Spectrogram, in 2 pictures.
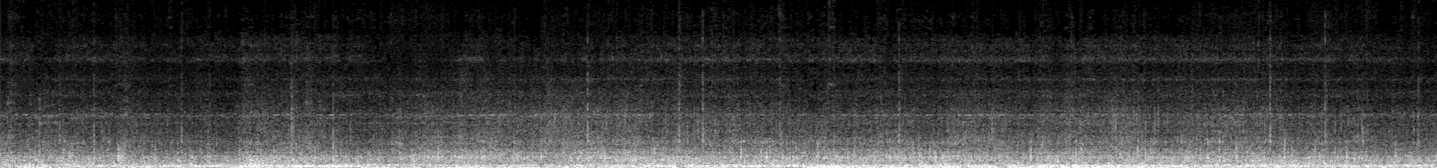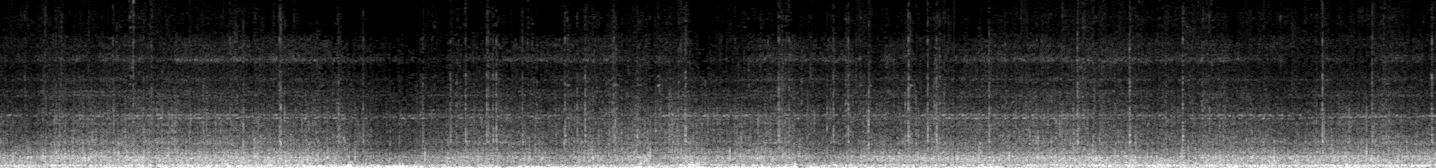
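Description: Homemade all-wheel-drive off-road mobility scooter riding along at a steady speed: an even motor hum over a rough, continuous low rumble from the ride.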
